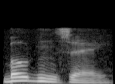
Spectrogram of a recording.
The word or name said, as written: Bodensee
